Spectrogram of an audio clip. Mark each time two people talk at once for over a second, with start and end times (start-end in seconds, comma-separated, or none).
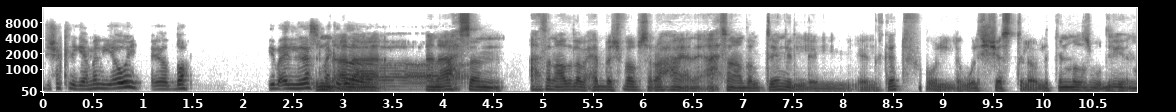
2.7-4.3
